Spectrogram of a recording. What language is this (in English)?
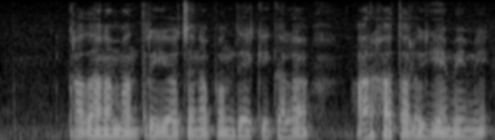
Telugu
